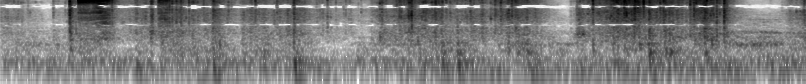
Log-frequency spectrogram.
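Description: Mesh netting crinkling and rustling as it is bunched up in the hands, in irregular bursts, loudest about half a second in and again near the end.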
